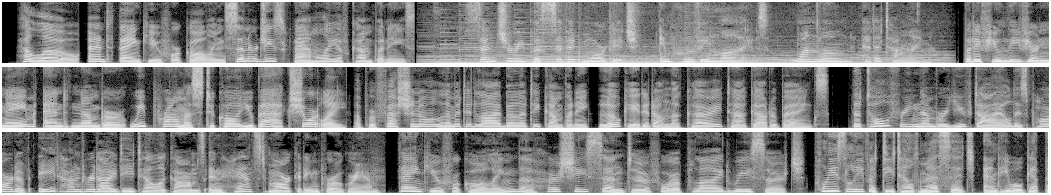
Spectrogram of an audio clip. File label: IVR and MOH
